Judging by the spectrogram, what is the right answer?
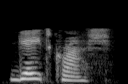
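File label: "gatecrash", English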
